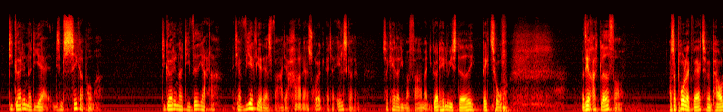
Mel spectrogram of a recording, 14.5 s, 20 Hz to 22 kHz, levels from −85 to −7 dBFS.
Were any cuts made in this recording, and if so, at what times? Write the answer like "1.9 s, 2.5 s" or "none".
4.2 s

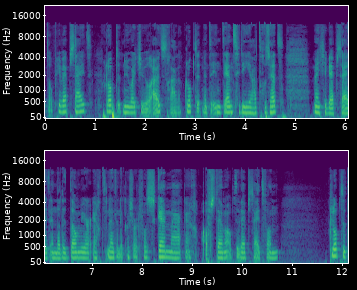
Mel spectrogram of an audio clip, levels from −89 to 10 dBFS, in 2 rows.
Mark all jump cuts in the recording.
1.1 s

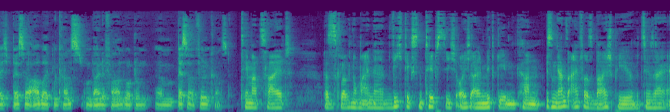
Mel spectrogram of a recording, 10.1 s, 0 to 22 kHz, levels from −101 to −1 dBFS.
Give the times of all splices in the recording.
3.6 s

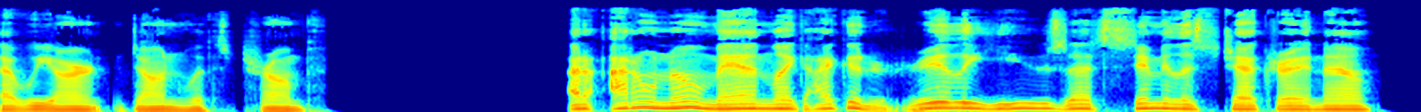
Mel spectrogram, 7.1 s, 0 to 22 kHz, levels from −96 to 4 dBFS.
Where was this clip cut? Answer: 2.7 s

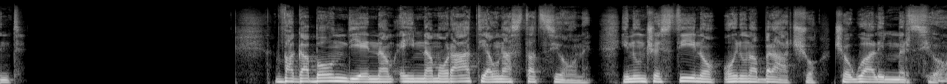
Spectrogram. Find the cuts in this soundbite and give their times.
2.7 s

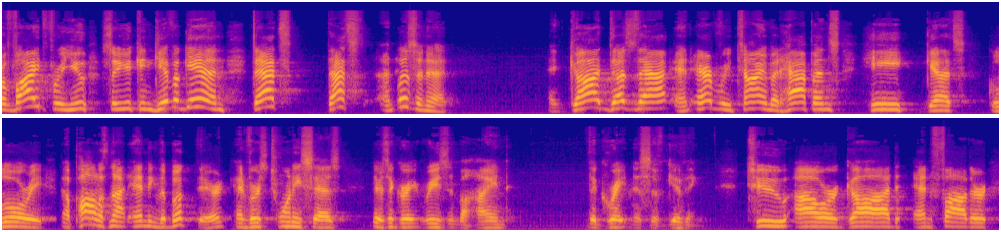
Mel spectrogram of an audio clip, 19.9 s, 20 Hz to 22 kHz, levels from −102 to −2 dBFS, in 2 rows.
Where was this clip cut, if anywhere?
4.0 s, 10.5 s, 12.3 s

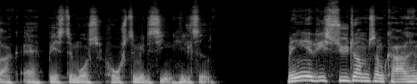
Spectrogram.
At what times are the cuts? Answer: none

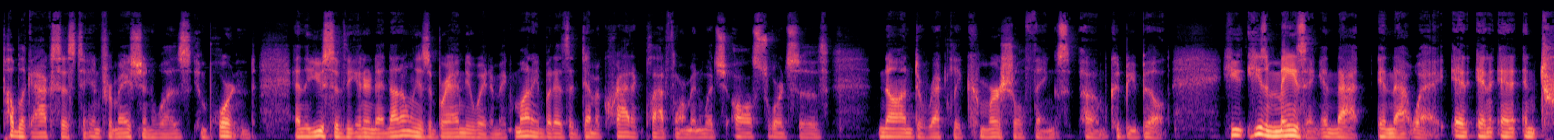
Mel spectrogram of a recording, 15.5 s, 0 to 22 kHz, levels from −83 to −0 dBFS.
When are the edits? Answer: 12.4 s

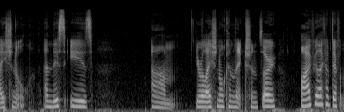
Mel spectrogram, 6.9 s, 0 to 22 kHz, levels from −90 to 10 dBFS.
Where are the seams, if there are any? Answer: 5.2 s

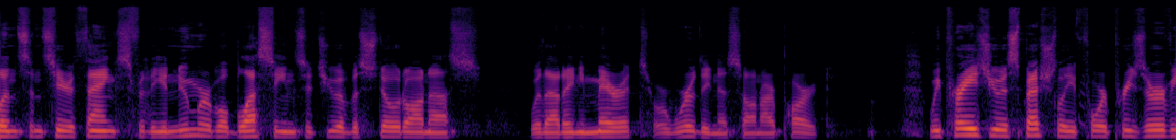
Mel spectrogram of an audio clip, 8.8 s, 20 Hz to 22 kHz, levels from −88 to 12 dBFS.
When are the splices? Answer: none

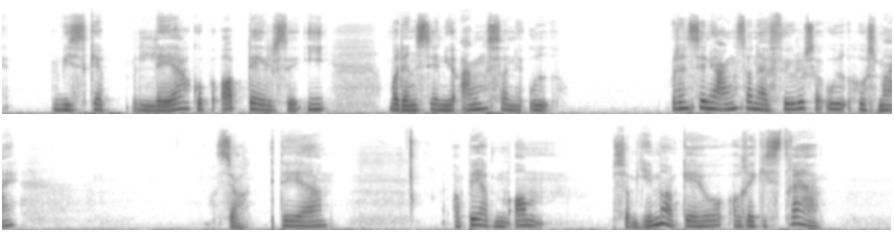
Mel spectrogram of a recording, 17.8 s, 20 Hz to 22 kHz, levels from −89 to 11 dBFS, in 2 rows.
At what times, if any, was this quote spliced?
11.6 s, 13.3 s

